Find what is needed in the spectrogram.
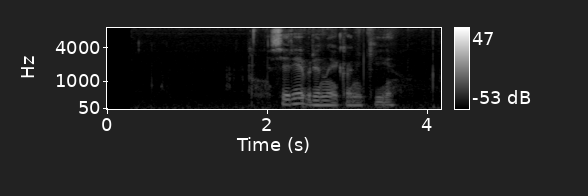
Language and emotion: Russian, sad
